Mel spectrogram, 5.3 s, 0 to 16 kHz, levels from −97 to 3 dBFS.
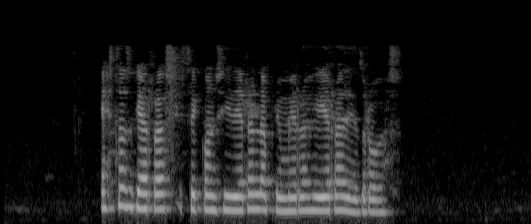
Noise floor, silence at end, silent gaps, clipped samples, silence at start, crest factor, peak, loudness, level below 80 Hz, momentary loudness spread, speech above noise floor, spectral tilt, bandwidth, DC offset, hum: -81 dBFS; 1.4 s; none; under 0.1%; 1 s; 18 dB; -20 dBFS; -37 LUFS; -82 dBFS; 8 LU; 45 dB; -4 dB/octave; 7.4 kHz; under 0.1%; none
